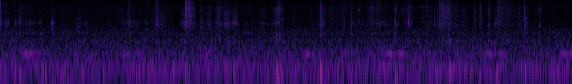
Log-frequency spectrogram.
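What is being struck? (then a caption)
Foam nail buffer block. Long nails scratch and rub along the abrasive surface of a solid, white rectangular foam nail buffer block about hand length, held at an angle in one hand. Soft, bright scratchy strokes and sharper scrapes rise over a quiet, steady low hum from a dishwasher running in the background.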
